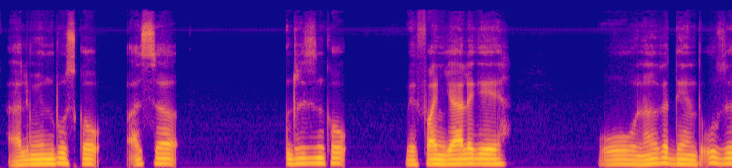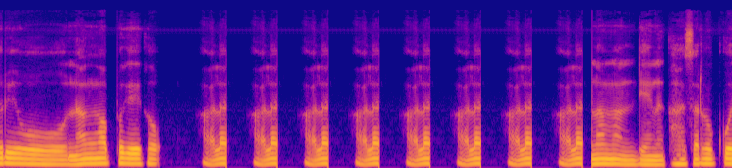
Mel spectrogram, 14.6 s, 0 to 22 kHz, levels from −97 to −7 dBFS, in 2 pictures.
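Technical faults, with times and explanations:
9.58–13.24 s, broken-record loop: a 0.51 s fragment of speech repeats exactly, seven times back to back. The player or stream likely stalled and kept resending the last piece it held. The speech that belonged in those 3.7 seconds is lost.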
